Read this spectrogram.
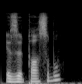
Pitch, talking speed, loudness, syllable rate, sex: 150 Hz, 220 wpm, -21 LUFS, 8.6 syllables/s, male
